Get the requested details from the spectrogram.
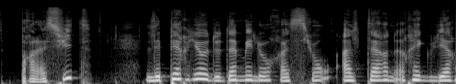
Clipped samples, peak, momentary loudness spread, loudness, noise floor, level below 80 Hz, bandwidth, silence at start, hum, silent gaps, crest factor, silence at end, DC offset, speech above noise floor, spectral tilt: under 0.1%; 0 dBFS; 8 LU; -17 LUFS; -46 dBFS; -34 dBFS; 15 kHz; 0.2 s; none; none; 16 dB; 0 s; under 0.1%; 30 dB; -6.5 dB/octave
